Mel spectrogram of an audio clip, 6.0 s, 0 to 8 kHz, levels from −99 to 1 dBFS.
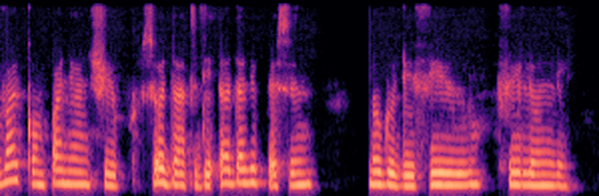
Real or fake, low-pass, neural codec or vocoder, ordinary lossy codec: fake; 7.2 kHz; vocoder, 22.05 kHz, 80 mel bands, WaveNeXt; none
